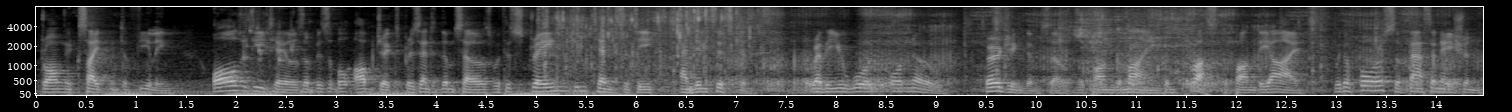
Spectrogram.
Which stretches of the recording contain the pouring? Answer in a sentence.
The pouring can be heard from 1.8 to 2.8 s, from 5.0 to 7.3 s and from 10.2 to 11.7 s.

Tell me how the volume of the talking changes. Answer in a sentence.
The volume of the talking stays about the same.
